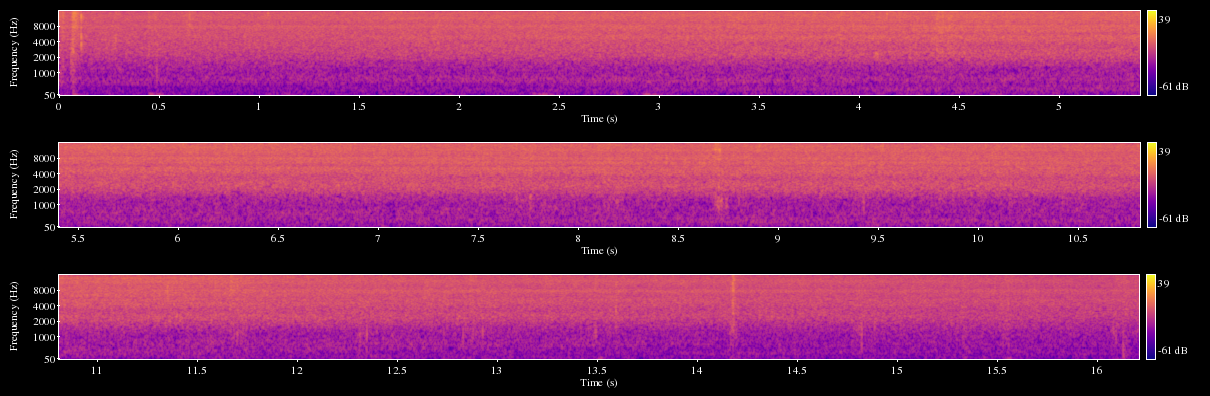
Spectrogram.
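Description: Steady rushing hiss of rainforest ambience that swells slightly midway, with a few soft footfalls on the trail near the start.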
